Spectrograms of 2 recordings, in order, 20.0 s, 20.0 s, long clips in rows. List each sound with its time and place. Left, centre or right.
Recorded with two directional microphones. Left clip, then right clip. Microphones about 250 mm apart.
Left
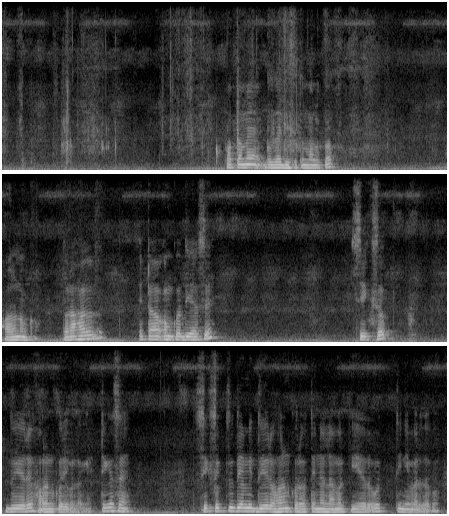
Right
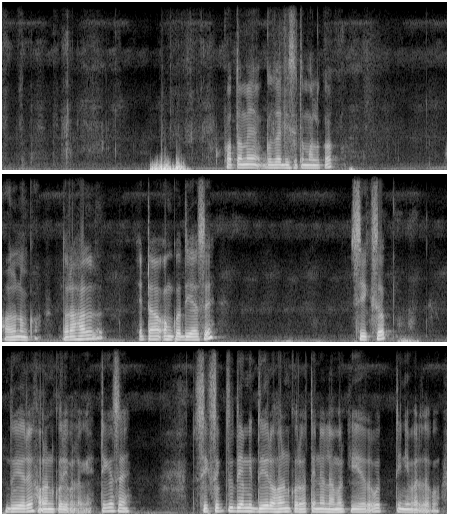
3.3 s speech: right
6.7 s speech: right
7.5 s speech: right
11.9 s speech: right
13.4 s speech: right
